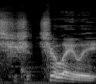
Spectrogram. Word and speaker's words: shillelagh: It's shillelagh is how you say it.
